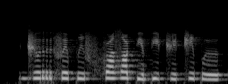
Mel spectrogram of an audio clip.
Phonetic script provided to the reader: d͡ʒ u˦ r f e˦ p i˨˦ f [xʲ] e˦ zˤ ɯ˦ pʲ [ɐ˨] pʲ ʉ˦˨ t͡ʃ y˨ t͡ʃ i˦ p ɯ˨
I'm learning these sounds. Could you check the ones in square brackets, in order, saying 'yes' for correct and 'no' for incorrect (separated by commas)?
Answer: no, yes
